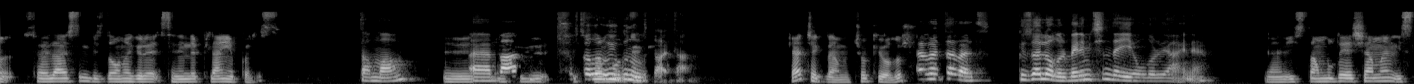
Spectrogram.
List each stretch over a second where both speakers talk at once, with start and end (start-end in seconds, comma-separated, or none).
4.7-6.6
